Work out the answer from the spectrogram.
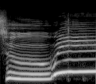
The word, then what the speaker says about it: Sui: If you watch Deliverance, it's pronounced Sui.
